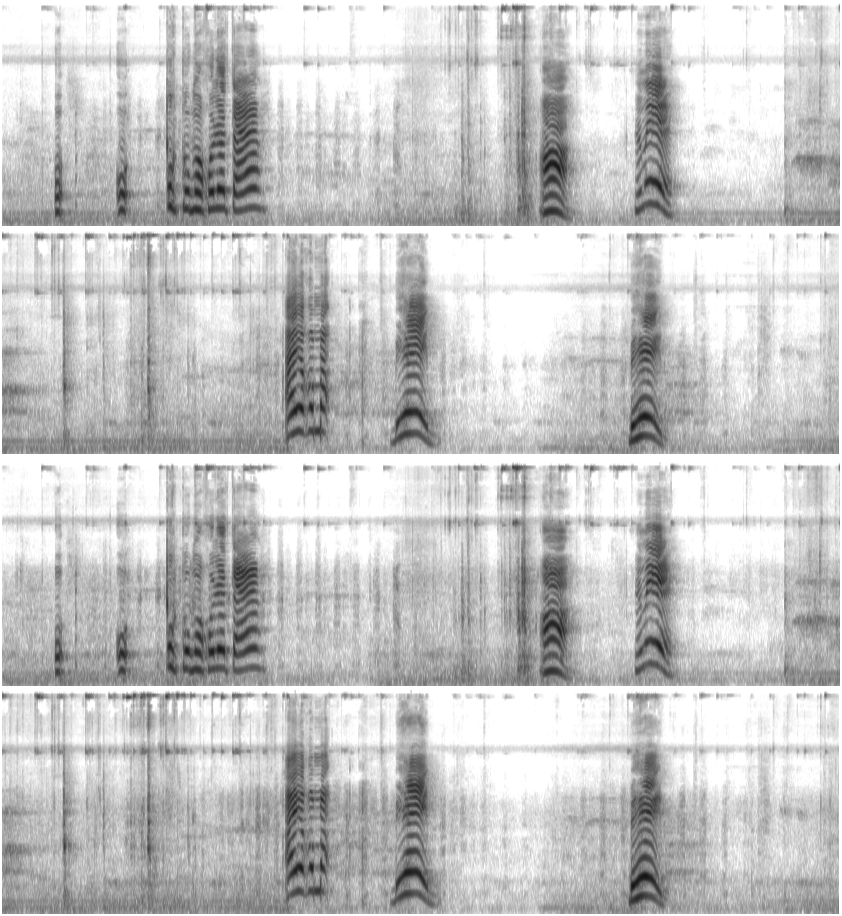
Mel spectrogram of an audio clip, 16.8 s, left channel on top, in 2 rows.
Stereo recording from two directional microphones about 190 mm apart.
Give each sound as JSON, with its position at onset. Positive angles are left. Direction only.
{"t": 1.1, "sound": "speech", "side_deg": 40}
{"t": 5.1, "sound": "keys jangling", "side_deg": 30}
{"t": 6.3, "sound": "speech", "side_deg": 35}
{"t": 10.8, "sound": "a sound", "side_deg": 35}
{"t": 11.8, "sound": "a sound", "side_deg": 20}
{"t": 14.6, "sound": "speech", "side_deg": 10}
